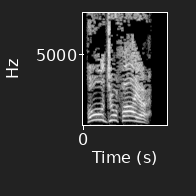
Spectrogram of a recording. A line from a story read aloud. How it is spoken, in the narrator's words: shouted the Cheshire King from the battlements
